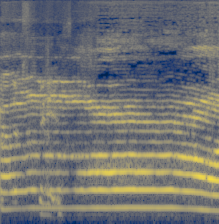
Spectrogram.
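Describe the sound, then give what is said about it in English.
A dog named Fitzgerald lets out a single long, loud howl, holding a steady, slightly wavering tone for a couple of seconds, with little else around it. “We started that with Fitzgerald uh, to get him to start to stop howling because dad got a job and so dad is out of the house a whole lot more mm-hmm.”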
